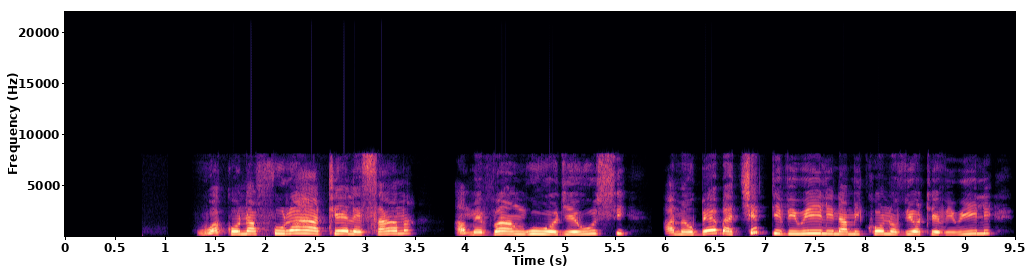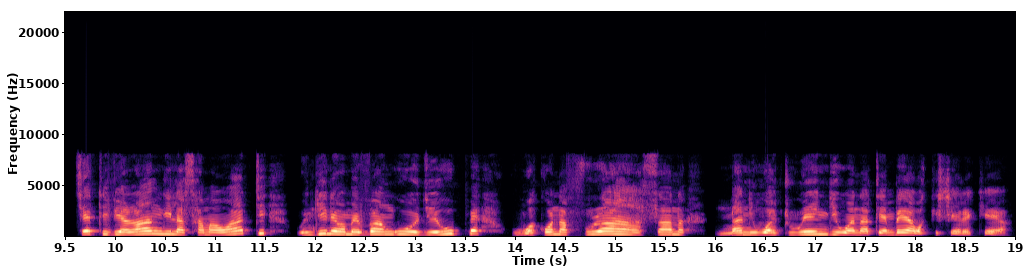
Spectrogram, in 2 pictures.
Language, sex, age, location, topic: Swahili, male, 18-24, Kisii, government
